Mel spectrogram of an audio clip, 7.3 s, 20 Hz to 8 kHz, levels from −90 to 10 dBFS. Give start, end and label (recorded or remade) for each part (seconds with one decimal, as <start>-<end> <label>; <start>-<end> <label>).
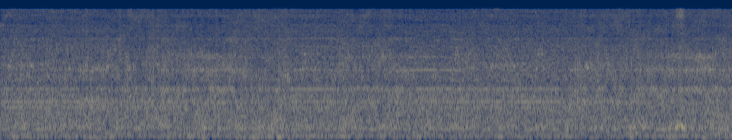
0.0-0.8 recorded; 0.8-2.9 remade; 2.9-3.4 recorded; 3.4-4.1 remade; 4.1-5.6 recorded; 5.6-7.3 remade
